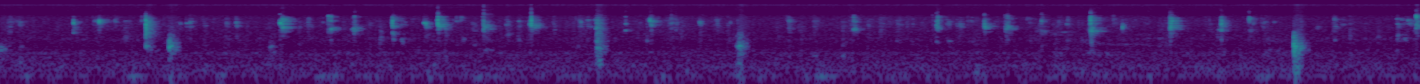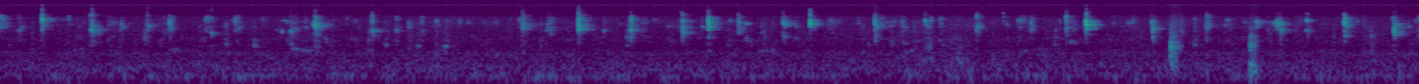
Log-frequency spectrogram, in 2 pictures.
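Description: Close-miked chewing and mouth sounds while eating fried chicken by hand: a steady run of small wet clicks and smacks, with a few louder ones, the loudest about halfway through.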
